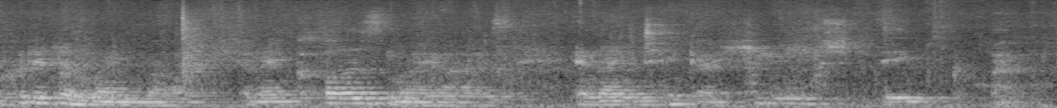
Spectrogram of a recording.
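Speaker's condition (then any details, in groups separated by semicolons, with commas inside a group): No condition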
